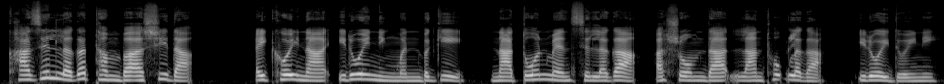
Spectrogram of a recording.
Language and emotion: Manipuri, neutral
